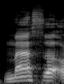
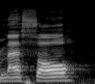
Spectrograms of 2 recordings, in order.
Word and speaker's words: Massaw: So I looked the word up, and it is the word that is pronounced Masa or Masaw. M-A-S-S-A-W is how it's pronounced in the Scripture.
